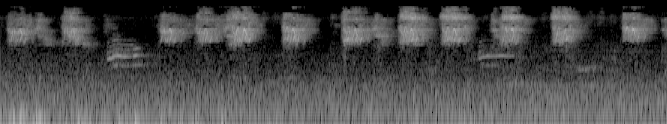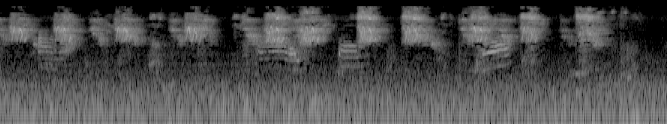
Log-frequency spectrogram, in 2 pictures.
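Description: Birds chirping: a run of short, high chirps repeated about twice a second, with a few lower sliding calls mixed in.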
